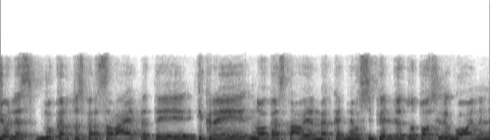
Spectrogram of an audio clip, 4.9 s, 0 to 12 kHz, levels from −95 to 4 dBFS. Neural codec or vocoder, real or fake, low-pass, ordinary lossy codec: none; real; 7.2 kHz; AAC, 32 kbps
